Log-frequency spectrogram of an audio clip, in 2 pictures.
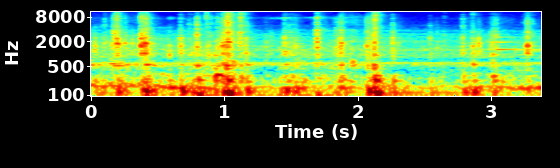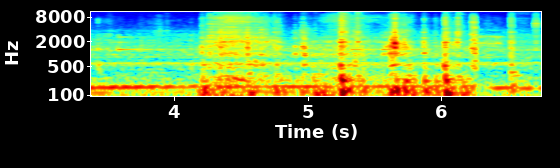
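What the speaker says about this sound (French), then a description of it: "Si vous entendez aussi le bruit du clavier, c'est un peu logique" Rapid computer keyboard typing with uneven clusters of sharp key clicks and a few heavier strokes, close and fairly quiet over a faint background hum from game audio, with no one talking.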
